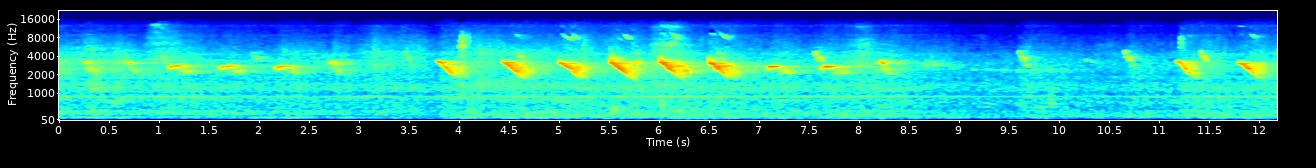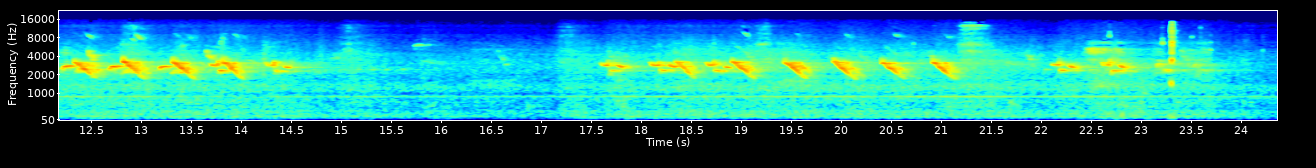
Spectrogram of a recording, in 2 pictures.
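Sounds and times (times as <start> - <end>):
outdoor morning ambience: 0.0 - 24.3.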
